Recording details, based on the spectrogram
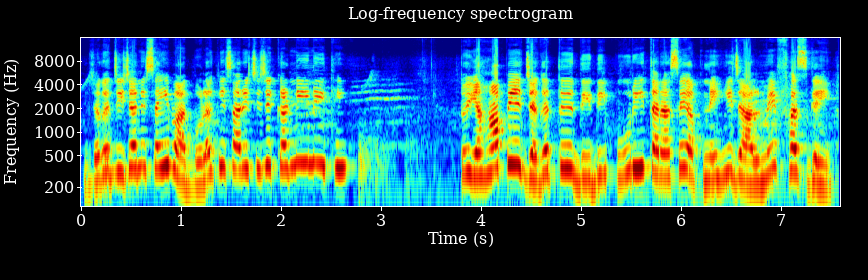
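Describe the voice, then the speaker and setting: A woman with a distinctly high-pitched voice delivers informal commentary in the manner of a gossip vlogger. She is opinionated and accusatory, recapping and judging as she goes. She often circles back and repeats her phrases for emphasis.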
